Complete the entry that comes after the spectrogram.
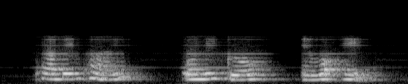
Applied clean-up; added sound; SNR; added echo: neural separator model SepFormer DNS4.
